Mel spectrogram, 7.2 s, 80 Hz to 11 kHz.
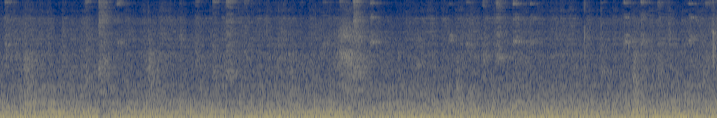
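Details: Roughly 10-year-old dryer whose pulley was replaced in June 2023, with squeal returning by February 2024: steady running rumble with faint irregular squeaks; drum squeak, cause unconfirmed.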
